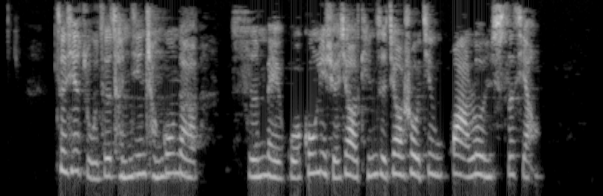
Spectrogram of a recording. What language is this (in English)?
Chinese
